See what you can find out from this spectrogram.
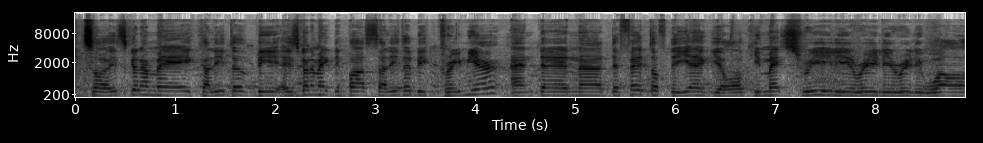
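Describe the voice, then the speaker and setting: A man speaks in an Italian accent at a moderate pace, high in pitch, with flat, monotone intonation. Room echo is audible, and there is noticeable background noise. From Italy. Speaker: chef. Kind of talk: live cooking demonstration. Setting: stage with audience at food festival. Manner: halting, searching for English words.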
